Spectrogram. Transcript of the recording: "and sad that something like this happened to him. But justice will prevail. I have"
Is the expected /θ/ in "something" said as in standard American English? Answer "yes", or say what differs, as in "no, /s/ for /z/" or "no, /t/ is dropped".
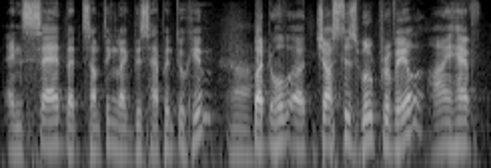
no, /t/ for /θ/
